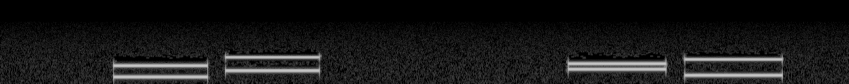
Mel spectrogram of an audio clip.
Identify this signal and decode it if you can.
Aircraft SELCAL, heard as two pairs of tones. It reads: BL-HR JM-DQ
